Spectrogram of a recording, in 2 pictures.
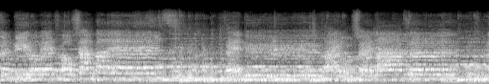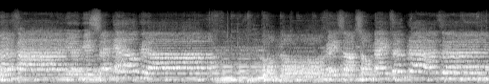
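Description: A large group of amateur singers, mostly women with some men, singing a song together in chorus, continuously.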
